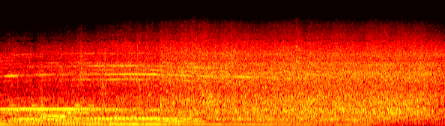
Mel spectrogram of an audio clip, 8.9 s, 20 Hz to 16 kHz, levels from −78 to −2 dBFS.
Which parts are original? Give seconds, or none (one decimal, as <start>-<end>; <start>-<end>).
0.5-1.6; 4.1-7.9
